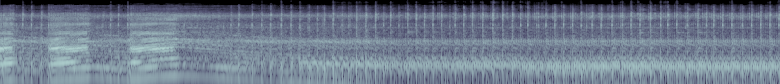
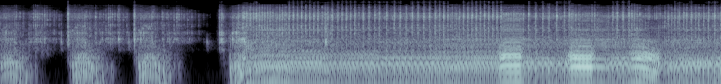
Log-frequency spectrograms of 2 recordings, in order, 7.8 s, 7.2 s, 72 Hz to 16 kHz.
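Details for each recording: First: Husqvarna 322R brush cutter two-stroke after tune-up (had bogged with no power after sitting): blips up and down, then steady even high buzz at full throttle; clean, healthy running. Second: Husqvarna 322R brush cutter, unused for a while, with fresh fuel possibly added on top of old fuel. After priming it starts but runs rough and buzzy, revs sag instead of picking up: bogging, lack of power. Carb rebuild planned.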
